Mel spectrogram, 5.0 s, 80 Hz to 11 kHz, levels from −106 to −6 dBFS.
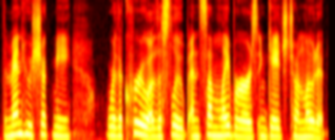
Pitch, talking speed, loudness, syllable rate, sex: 200 Hz, 215 wpm, -17 LUFS, 5.6 syllables/s, female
